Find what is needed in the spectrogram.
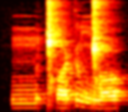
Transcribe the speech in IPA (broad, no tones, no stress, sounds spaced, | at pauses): mː ɪ ǁʰ ɔ ʈ u ŋ͡ǁ ɔ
